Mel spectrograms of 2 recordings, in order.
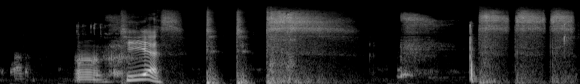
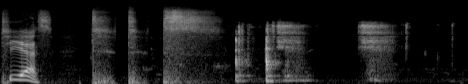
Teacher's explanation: there's no voice in this right all that sound is coming from your mouth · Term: TS sound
